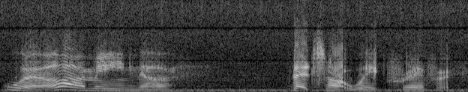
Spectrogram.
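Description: Woman playing young sweetheart, tender and earnest, soothing daughter, mid-pitched, vintage radio serial, noisy old recording. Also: animated, measured pace, lightly acted. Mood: tender, playful. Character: affectionate young bride-to-be, cheerful, calming daughter. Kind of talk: 1940s radio soap opera acting.

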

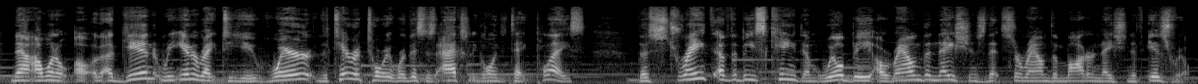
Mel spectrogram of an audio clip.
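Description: A man's voice: high voice, lively intonation, normal speed, a bit bright, soft background music. A man preaching in a Bible-teaching style, explaining things emphatically and restating his points as he goes. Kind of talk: sermon-style Bible teaching, partly off the cuff.

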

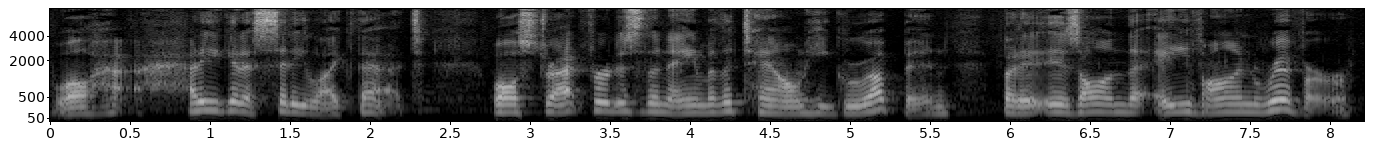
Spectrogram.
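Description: A man's voice: fairly high pitch, normal speed, darkish tone. A man giving an unscripted history talk, hesitant and full of ums and uhs, asking his listeners questions. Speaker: history presenter.

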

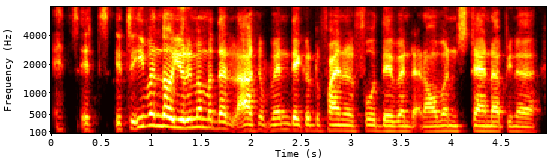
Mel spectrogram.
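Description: A man from Sri Lanka, a podcast guest chatting casually, talking in halting bursts with many restarts and sudden emphasis. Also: medium pitch. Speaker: podcast guest, former contestant. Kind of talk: casual chat.

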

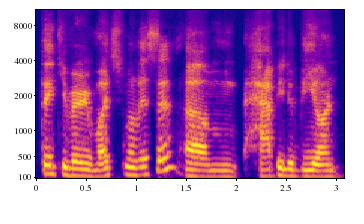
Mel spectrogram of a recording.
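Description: A middle-aged man with a Zambian accent telling his life story as an interview guest, in measured, gracious, rather formal phrasing. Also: medium pitch, a bit bright. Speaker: podcast guest, author and engineer.

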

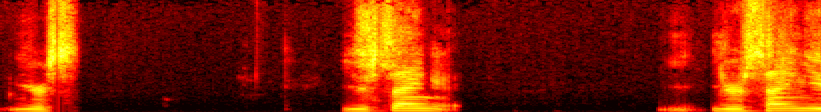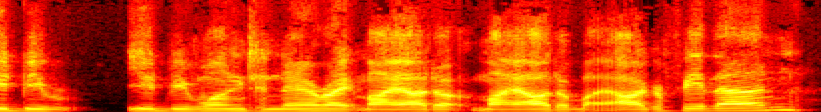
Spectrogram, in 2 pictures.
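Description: A man's voice: medium pitch, fairly even intonation, unhurried, pauses often. A young man hosting a casual livestream, stumbling and repeating his words as he starts sentences. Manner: hesitant, repeats his words, reads chat. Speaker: livestream host.

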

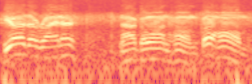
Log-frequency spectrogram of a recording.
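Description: An actor playing a gruff, no-nonsense bartender in an old radio drama, blunt and scolding. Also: male voice, fairly high pitch, lively intonation, normal speed, natural voice. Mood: stern. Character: gruff, no-nonsense male bartender refusing a drunk. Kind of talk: 1940s radio drama acting. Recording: noisy old radio broadcast.

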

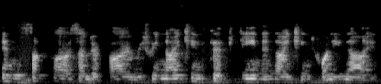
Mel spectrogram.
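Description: A woman's voice: a bass voice, steady tone, brisk, sharp tone, breathy edge, highs cut off. A woman from Canada, an author, chatting in an interview over a video call, hesitant with many fillers. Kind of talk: casual interview.

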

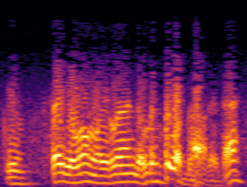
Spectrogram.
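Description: An actor playing a steady, tough American adventurer in a 1950s radio drama, with a clipped, plainspoken delivery. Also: male voice, medium pitch, fast talker, lightly acted. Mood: easygoing. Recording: noisy, tinny vintage radio recording.

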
